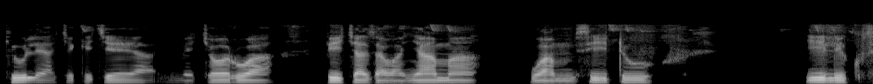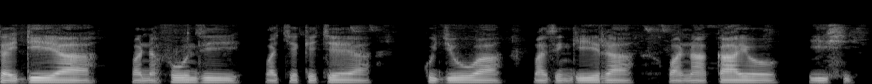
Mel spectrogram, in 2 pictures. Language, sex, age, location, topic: Swahili, male, 25-35, Wajir, education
